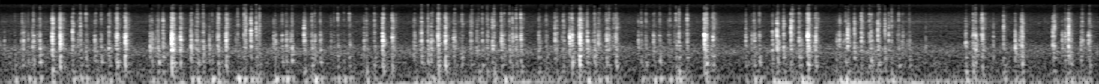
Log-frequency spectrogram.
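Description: Fingertips type steadily on a full-size backlit plastic Razer Ornata Chroma mecha-membrane gaming keyboard, producing a continuous stream of soft, quick plastic key clicks and taps. The keystrokes are short and dry, with mid-range clatter over a low hum and occasional louder presses.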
